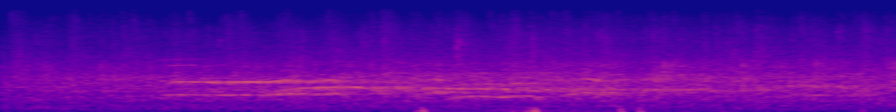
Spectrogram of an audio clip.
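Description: Sustained applause from an audience in Mexico during a Korean-Spanish speech, a dense wash of many hands clapping that swells after the first second and holds steady, with a few low thumps and some faint voices mixed in.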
